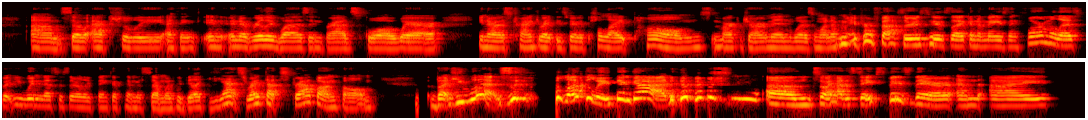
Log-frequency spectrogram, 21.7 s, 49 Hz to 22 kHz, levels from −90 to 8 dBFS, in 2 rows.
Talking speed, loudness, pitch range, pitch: 195 wpm, -32 LUFS, 160-220 Hz, 180 Hz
